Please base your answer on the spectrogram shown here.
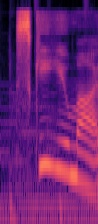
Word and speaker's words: Ski-U-Mah: origins of ski uma ski uma is a catchy slogan that the minnesota coaches came up with in 1884 to rhyme with rah-rah-rah and minsota it originally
